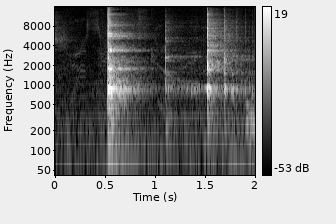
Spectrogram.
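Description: Kitchenware clinking as a glass cup and a metal spoon are handled over a mixing bowl: a sharp clink with a short ring about half a second in, then a lighter knock and another sharp clink about a second and a half in.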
